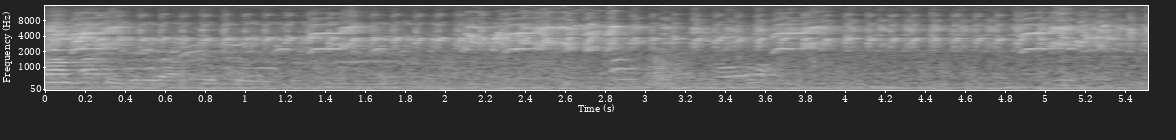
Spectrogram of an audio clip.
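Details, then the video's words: Locked song of a female fighter lovebird: unbroken high, buzzy twittering with sharp rising notes, faint lower chirps in the background. "Lovebird betina fighter ngunci!!! pitbull jedanya gak kalah ama burung konslet"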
